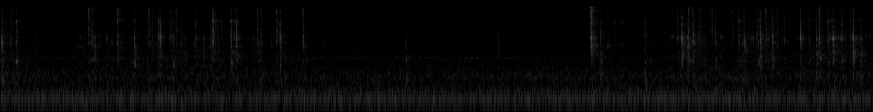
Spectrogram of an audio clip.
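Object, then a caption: Plastic mechanical computer keyboard. Both hands type with their fingertips on a full-size black plastic mechanical computer keyboard with red keycaps, tapping the keys. Quick, bright clicks come in irregular bursts over a steady low hum, with a short pause in the middle before the typing picks up again.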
